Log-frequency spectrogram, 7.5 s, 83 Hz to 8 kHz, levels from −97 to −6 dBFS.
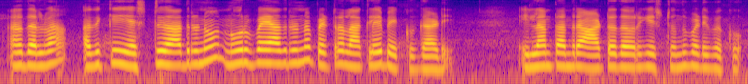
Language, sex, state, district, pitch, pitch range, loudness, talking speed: Kannada, female, Karnataka, Raichur, 225 Hz, 215-255 Hz, -16 LUFS, 120 wpm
